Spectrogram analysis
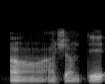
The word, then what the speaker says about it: enchanté: Enchanté, enchanté. No feminino tem a diferença. Leva um E no final. Enchanté, enchanté. A pronúncia é a mesma.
